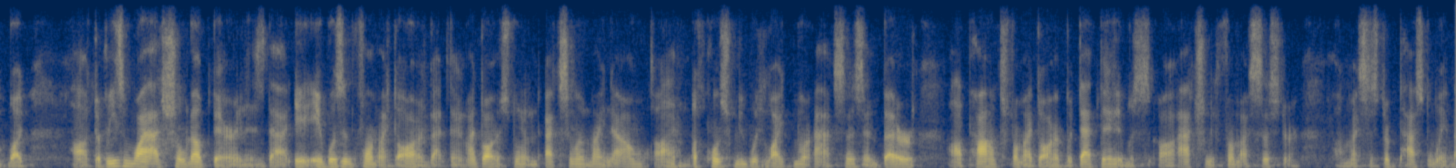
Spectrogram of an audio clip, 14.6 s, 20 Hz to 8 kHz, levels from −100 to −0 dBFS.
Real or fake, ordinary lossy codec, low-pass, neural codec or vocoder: fake; Opus, 16 kbps; 7.2 kHz; autoencoder, 22.05 kHz, a latent of 192 numbers a frame, VITS, trained on one speaker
